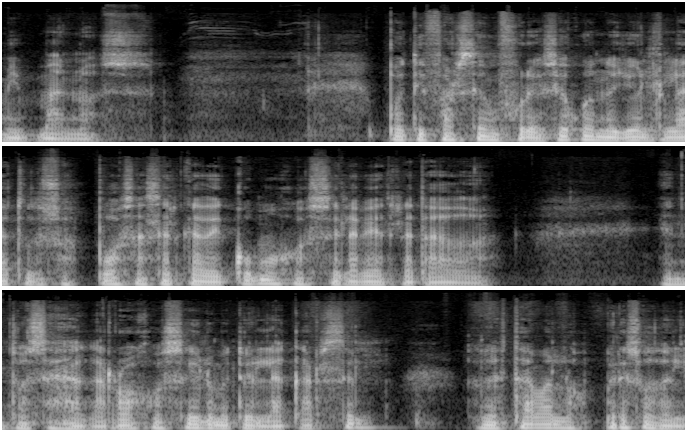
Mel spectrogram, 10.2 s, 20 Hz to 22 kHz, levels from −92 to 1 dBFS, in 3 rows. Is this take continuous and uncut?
yes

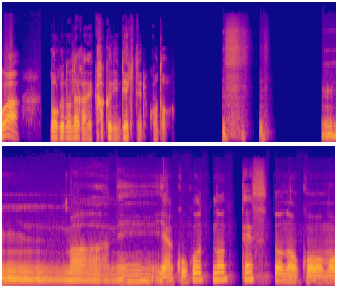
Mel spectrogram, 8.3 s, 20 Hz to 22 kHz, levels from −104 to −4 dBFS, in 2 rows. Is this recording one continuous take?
yes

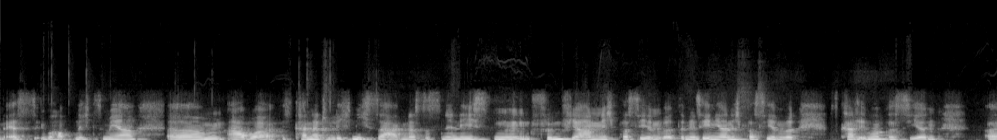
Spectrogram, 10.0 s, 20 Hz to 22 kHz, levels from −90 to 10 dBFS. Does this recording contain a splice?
yes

